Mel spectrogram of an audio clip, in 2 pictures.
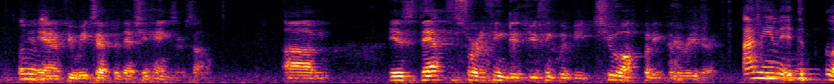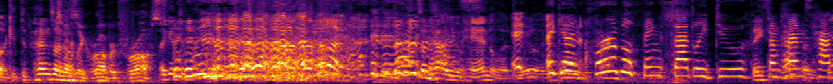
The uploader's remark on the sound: featuring panels from Balticon 49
